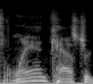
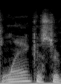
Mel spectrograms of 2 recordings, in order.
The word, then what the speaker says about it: Lancaster: I said, it's Lancaster, California, but it's Lancaster, Pennsylvania.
